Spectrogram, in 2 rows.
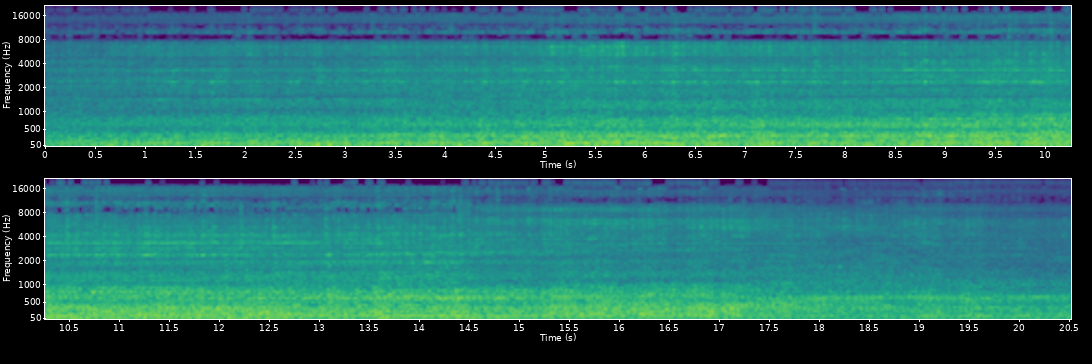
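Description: A tractor (828) with a topper mowing a field: a loud, steady engine drone with rumbling low-end and mechanical rattle running without pause, fairly close.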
